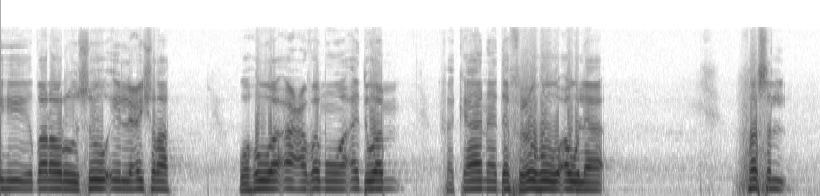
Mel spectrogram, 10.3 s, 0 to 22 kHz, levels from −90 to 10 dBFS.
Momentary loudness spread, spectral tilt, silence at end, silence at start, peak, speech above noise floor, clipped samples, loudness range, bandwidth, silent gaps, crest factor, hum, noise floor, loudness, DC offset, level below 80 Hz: 9 LU; -8.5 dB/octave; 0.45 s; 0 s; -2 dBFS; 43 dB; under 0.1%; 2 LU; 10.5 kHz; none; 14 dB; none; -56 dBFS; -14 LUFS; under 0.1%; -44 dBFS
